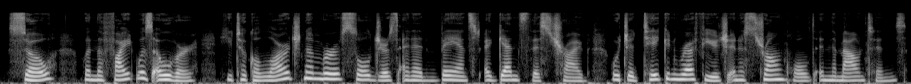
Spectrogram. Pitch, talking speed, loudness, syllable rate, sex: 200 Hz, 185 wpm, -17 LUFS, 5.0 syllables/s, female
